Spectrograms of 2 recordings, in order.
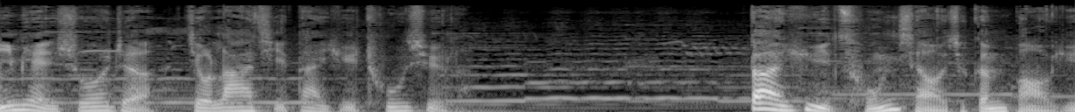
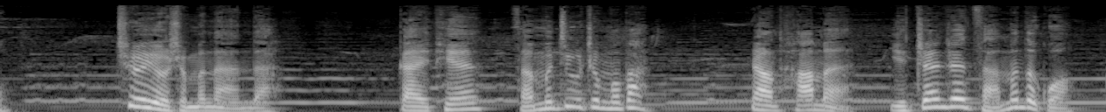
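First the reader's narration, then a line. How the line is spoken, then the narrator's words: Smiling. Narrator (Chinese): 宝玉笑笑说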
